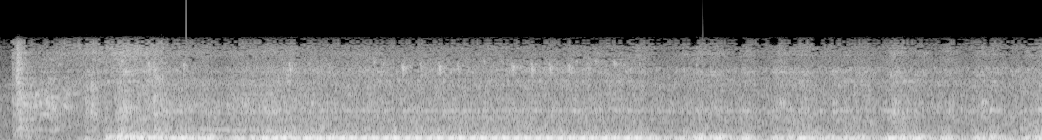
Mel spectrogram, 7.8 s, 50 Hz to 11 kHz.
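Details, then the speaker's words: Ford 351M V8 being diagnosed for a misfire and rough idle, fuel splashed into the carburetor to prime it: the engine catches, then runs rough and stumbling. Fuel starvation is suspected, probably because the float bowl has not filled yet. "kind of water was doing before that still might be a fuel issue probably hasn't completely filled up a bold yet"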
